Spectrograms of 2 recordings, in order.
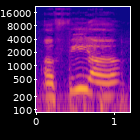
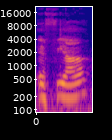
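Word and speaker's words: Afua: So Afia is not really the real pronunciation of my name. Yeah. It's actually Efia, but because it's a Ghanaian name, which means I'm born on a Friday. Yeah. But but where I'm from, my parents are from, they spell it A-F-U-A. So usually the pronunciation doesn't go with the spelling.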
